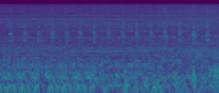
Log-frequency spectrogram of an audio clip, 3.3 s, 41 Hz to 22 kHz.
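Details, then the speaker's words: 1956 Buick Century, long-sitting, engine running for a while: light, sharp tick about five times a second over a rough idle, a little smoke from both pipes; cause not identified. "all right so this thing's still running away um still got that one little tick in it"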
